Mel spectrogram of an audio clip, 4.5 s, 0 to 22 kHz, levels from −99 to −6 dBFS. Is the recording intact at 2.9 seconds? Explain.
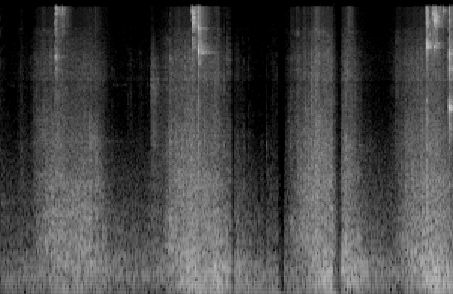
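No. Repeated stalls (stutter) run from 2.29 to 3.42 s. Late packets drained the jitter buffer five times, so the sound is stretched, not lost, and stutters.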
